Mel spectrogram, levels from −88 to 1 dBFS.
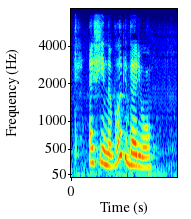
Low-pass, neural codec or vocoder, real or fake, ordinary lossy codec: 7.2 kHz; codec, 24 kHz, 3.1 kbps, DualCodec; fake; none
